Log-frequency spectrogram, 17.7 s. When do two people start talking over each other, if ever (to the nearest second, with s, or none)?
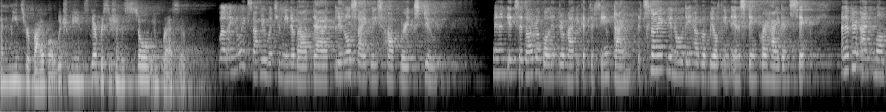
none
